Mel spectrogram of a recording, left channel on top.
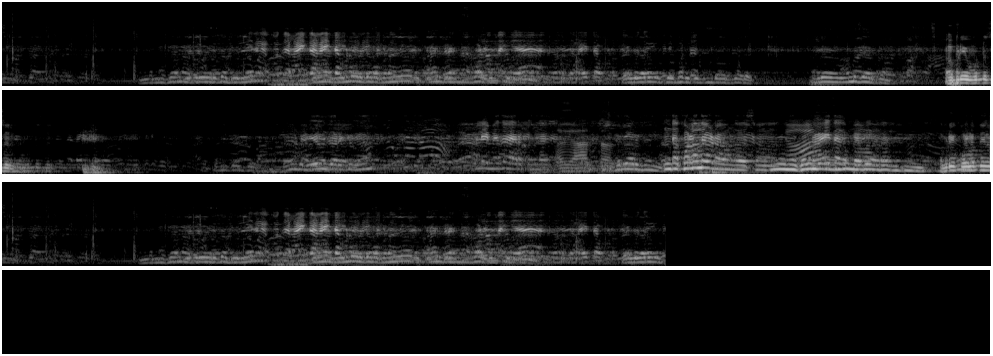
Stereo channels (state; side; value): drops out; right; at 6.7 s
